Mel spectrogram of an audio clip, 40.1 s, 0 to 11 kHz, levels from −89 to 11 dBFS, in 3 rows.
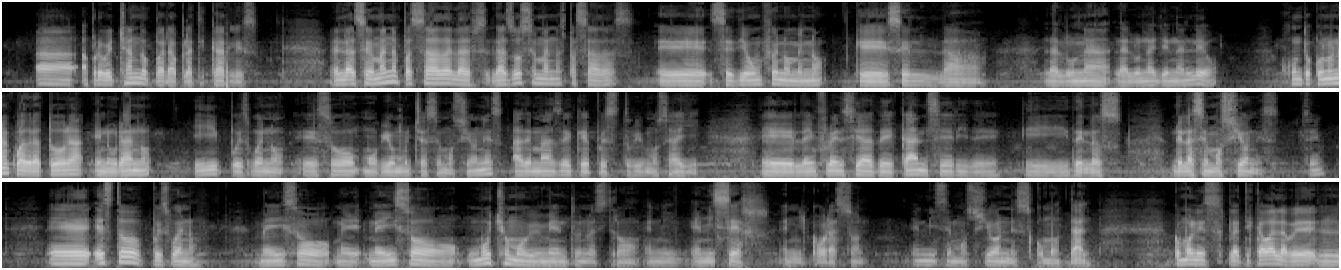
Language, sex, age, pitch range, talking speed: Spanish, male, 30-49, 90-110 Hz, 135 wpm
